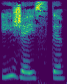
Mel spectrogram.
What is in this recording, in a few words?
"iZeisti", Lithuanian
